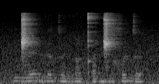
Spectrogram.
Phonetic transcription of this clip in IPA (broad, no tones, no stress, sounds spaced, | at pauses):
ŋ͡ǁ ɛ r ɜ k ɜ r ɔ l qʼ i ɡ͡ǁ ɜ χ ʉ ɡ ɜ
